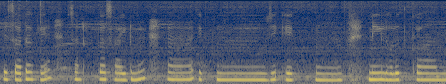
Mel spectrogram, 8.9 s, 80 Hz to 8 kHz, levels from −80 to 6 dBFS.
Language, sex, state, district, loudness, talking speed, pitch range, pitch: Hindi, female, Chhattisgarh, Sukma, -15 LUFS, 135 wpm, 230-245 Hz, 235 Hz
